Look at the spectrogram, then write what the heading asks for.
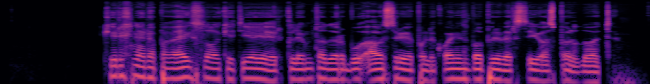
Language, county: Lithuanian, Vilnius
